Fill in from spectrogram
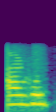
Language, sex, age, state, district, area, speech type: Bengali, female, 18-30, West Bengal, Bankura, urban, conversation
